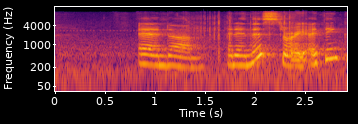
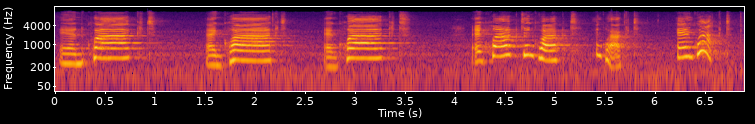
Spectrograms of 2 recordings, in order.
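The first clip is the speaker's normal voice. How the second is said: lively repetition; 7 semitones higher, slower than usual. Acted. Repetitive ending read to kids.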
